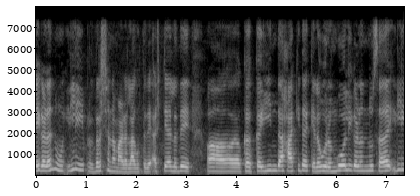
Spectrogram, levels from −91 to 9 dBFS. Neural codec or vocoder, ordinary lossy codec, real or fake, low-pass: vocoder, 44.1 kHz, 80 mel bands, Vocos; none; fake; 7.2 kHz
